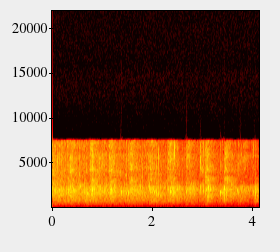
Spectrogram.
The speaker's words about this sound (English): Let's clap unto the Lord. Hallelujah.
